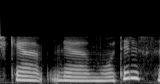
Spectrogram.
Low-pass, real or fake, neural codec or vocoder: 3.6 kHz; fake; codec, 16 kHz, 4.8 kbps, FACodec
